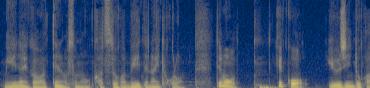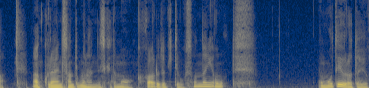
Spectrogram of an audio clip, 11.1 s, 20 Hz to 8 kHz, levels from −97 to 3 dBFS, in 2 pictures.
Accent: native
